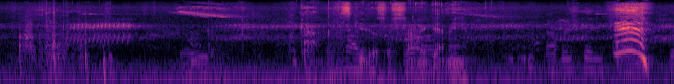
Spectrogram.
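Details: Gray treefrogs give faint, steady trilled calls in season outdoors, heard during a release of nine-month-old head-started turtles, behind a person talking.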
